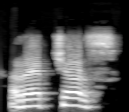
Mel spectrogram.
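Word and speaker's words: rapturous: हम र पढ़ते हैं ओ यू यहां पर साइलेंट रहेगा और एस को स लिखेंगे रैपचर्स क्या पढ़ेंगे इसको रैपचर्स रैपचर्स मींस होता है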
